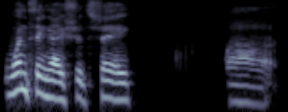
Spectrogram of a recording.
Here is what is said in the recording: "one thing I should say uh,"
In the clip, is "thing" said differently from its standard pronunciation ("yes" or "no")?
no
